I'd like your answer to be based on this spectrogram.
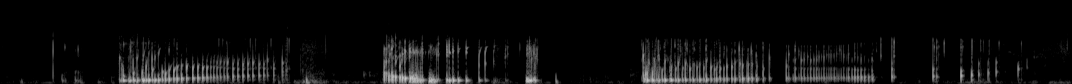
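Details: Loud, long gurgling and groaning stomach rumbles in several bursts with quiet gaps, attributed to being half hungry and half gassy from eating too much; borborygmi.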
